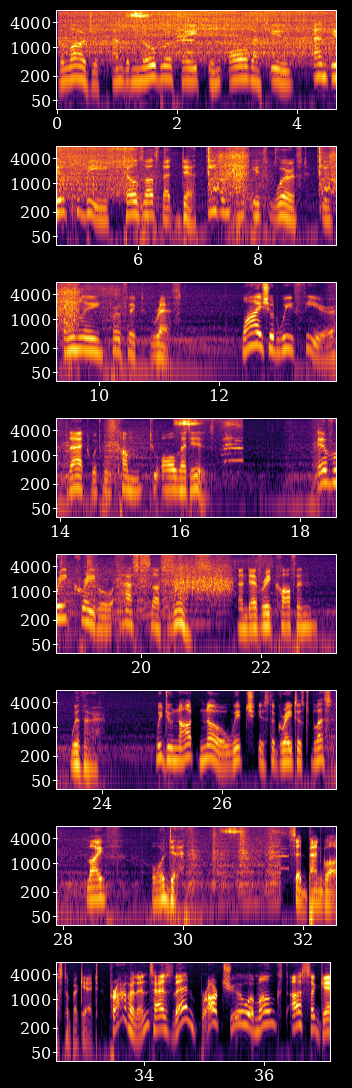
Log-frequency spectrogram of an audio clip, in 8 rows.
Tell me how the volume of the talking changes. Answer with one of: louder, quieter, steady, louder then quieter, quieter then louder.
steady.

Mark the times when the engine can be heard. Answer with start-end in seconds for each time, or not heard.
0.0-25.2, 27.7-31.6.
